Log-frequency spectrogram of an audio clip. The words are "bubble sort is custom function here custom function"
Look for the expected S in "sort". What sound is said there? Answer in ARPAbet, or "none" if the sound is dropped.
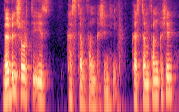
SH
